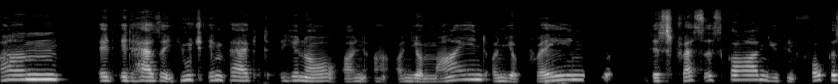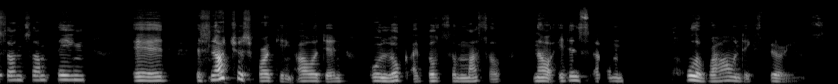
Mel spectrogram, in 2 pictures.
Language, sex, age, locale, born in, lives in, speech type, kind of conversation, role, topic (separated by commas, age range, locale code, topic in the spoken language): English, female, 55-59, en-DE, Germany, United States, conversation, unstructured, none, Have you ever reached a fitness goal that you didn’t think was possible?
